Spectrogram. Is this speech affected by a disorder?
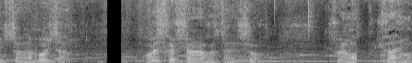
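Yes: tongue cancer, partial glossectomy.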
